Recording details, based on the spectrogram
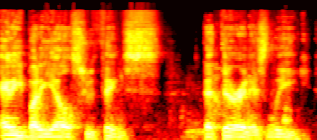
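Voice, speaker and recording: This man has an unremarkable speaking voice at a fairly low pitch. His pitch varies in an ordinary way. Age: 60s. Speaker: contest horse player. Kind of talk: casual chat.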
